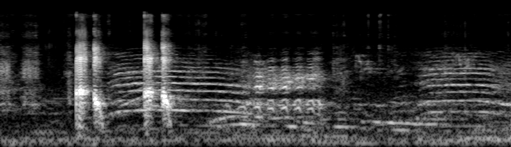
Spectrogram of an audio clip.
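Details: A three-month pregnant, white-eyed Barbari goat offered for sale in Hanumangarh, Rajasthan, India. It gives a drawn-out, quavering bleat that wavers in pitch, preceded by sharp knocks and followed by a softer second bleat, with faint voices nearby.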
